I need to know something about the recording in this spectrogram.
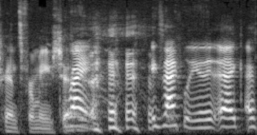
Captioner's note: laughing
